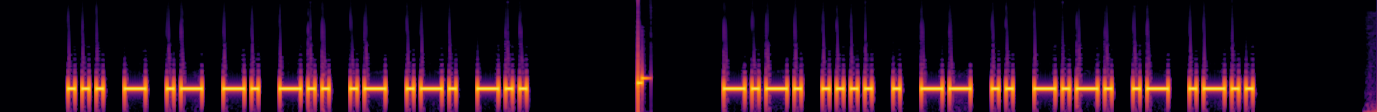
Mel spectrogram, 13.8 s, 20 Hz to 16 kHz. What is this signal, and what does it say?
Morse code, heard as a keyed tone, about 17 wpm, 700 Hz. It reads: STANDARD CHEMICAL
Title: Sentences from Top 1200 Words - New Word Drill Alt - 17wpm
